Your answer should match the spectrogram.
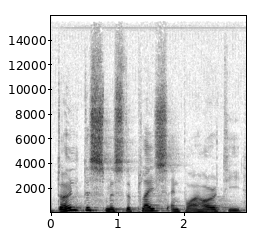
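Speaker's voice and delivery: normal talking voice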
